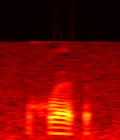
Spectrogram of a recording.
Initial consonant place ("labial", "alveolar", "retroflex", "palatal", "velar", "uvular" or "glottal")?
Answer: uvular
